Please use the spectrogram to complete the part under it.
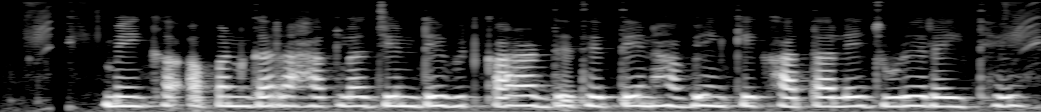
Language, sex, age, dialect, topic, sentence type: Chhattisgarhi, female, 25-30, Central, banking, statement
